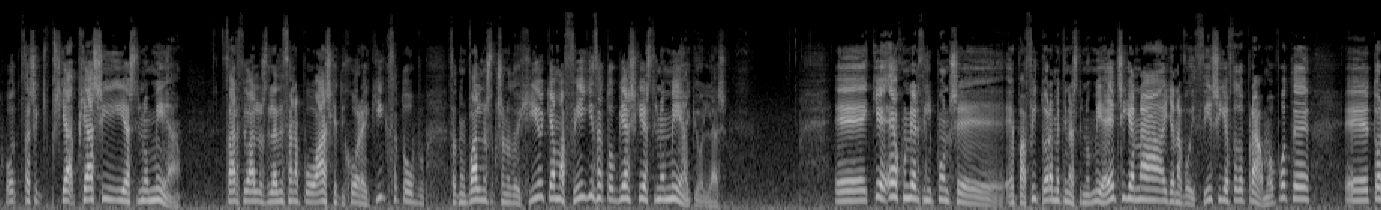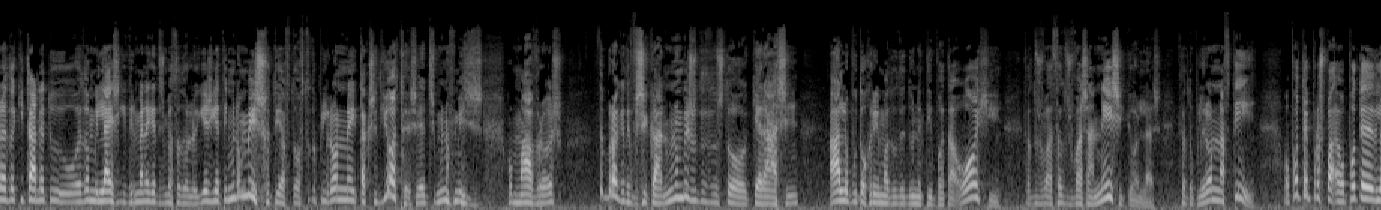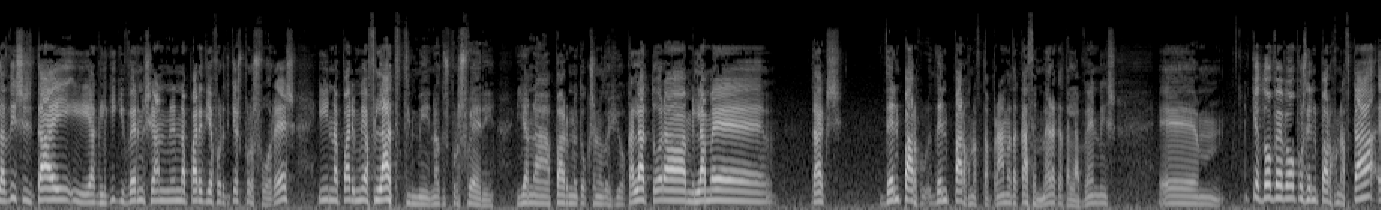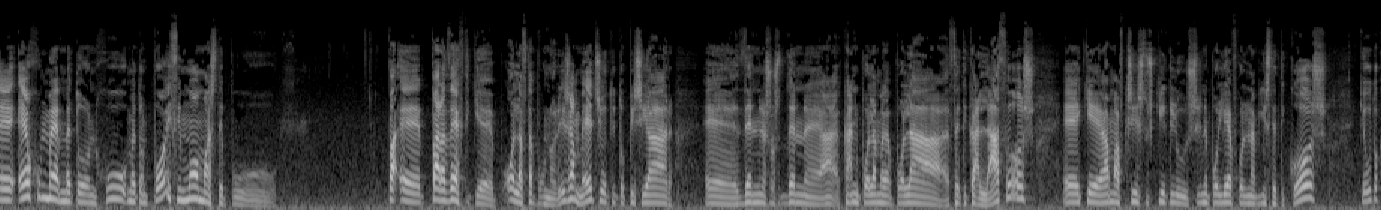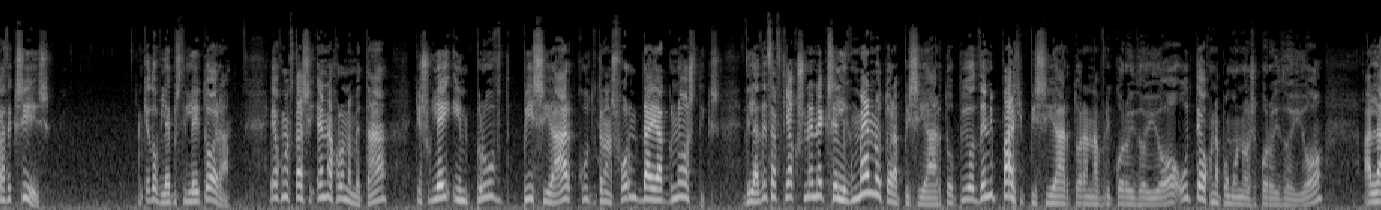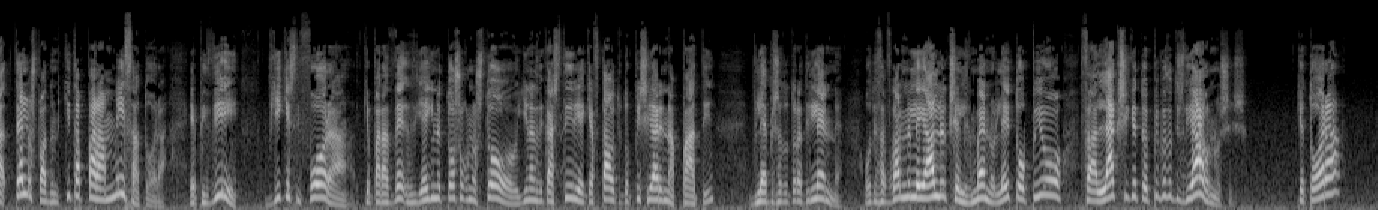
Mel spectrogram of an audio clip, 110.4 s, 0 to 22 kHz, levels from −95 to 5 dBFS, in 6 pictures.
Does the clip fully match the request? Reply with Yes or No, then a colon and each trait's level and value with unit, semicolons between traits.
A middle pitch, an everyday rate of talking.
Yes: medium, 180 Hz; average, 160 wpm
